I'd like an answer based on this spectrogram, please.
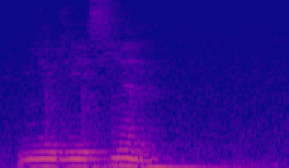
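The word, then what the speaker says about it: musician: मतलब जब भी सी के बाद क्या आएगा, IA आएगा तो क्या हो जाएगा, उच्चारण सा हो जाएगा।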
